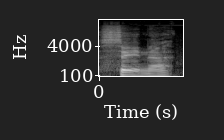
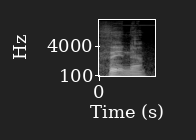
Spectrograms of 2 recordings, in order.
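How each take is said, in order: First: It is said with an Argentine pronunciation. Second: It is said with a Spanish (Spain) pronunciation. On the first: "en la Argentina se diga cena" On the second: "y en España cena"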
